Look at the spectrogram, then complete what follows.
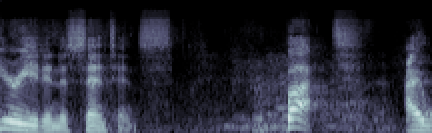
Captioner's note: laughter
